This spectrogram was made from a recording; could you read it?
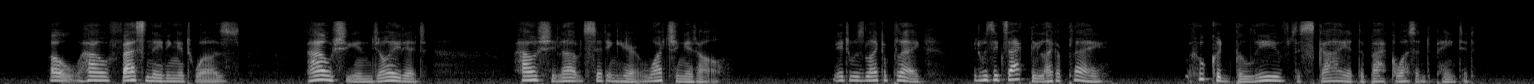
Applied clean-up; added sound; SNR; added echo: none; none; none; none.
